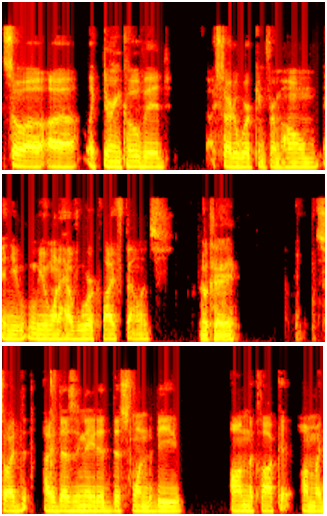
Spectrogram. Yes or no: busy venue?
no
